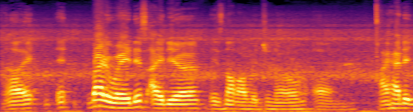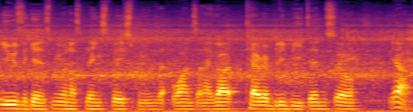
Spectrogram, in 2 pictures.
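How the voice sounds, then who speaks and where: A man's voice: medium pitch, fairly quick, noisy background. Man giving casual gameplay commentary. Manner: fairly flat delivery that lifts when excited. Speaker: gaming channel host.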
